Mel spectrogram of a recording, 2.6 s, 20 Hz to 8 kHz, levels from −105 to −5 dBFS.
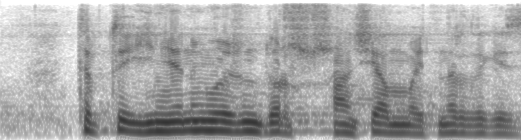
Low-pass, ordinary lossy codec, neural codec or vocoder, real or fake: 7.2 kHz; none; none; real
